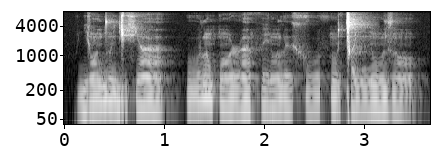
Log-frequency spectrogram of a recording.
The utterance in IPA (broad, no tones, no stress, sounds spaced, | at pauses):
ɟ õ d ũ ɟ i ç ɐ̃ | u l ũ p õ ɹ ɐ̃ θ i ɾ ũ l ɨ x u θ ũ ǀ ɐ ɲ ũ z õ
